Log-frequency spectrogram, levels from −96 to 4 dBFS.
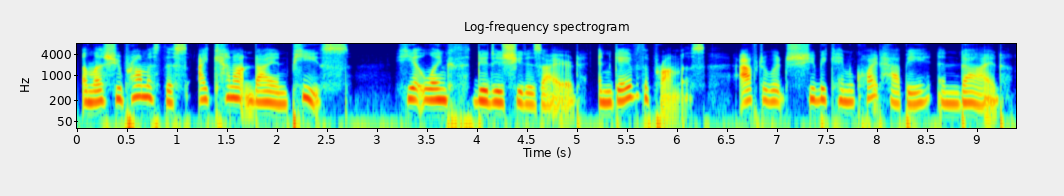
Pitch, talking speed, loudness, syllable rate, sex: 190 Hz, 180 wpm, -22 LUFS, 5.2 syllables/s, female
